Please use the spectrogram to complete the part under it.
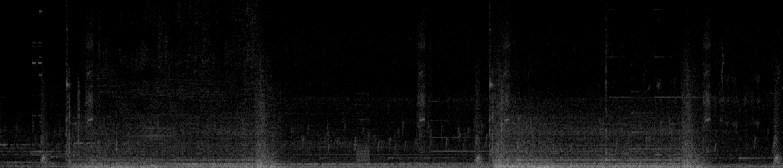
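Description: An electric barrier crackles and hums.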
